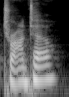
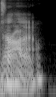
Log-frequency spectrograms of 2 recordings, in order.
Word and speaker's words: Toronto: And then also, you're hearing how I'm pronouncing it, very Canadian. Toronto, not like Toronto.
